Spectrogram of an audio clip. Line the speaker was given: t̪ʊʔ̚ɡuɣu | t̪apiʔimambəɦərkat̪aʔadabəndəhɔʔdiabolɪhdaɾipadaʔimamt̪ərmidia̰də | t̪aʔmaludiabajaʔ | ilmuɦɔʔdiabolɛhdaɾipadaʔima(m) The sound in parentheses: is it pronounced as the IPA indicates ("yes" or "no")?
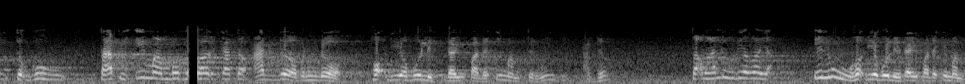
yes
